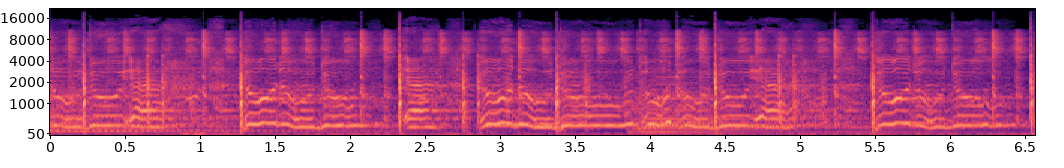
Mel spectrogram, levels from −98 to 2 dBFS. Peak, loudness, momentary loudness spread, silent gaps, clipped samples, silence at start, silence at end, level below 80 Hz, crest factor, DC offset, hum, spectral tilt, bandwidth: -4 dBFS; -20 LUFS; 4 LU; none; under 0.1%; 0 s; 0 s; -48 dBFS; 18 dB; under 0.1%; none; -2.5 dB/octave; 19.5 kHz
